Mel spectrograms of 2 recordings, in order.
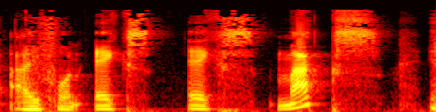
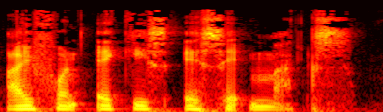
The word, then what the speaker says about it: iPhone XS Max: Que más que un nombre parece un trabalenguas, lo pronuncias en inglés, que sería iPhone XX Max, o en español iPhone XS Max.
